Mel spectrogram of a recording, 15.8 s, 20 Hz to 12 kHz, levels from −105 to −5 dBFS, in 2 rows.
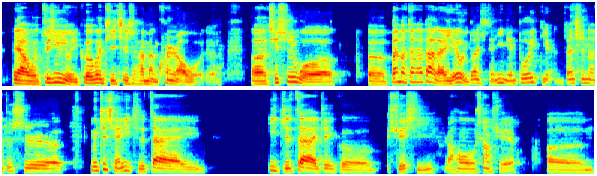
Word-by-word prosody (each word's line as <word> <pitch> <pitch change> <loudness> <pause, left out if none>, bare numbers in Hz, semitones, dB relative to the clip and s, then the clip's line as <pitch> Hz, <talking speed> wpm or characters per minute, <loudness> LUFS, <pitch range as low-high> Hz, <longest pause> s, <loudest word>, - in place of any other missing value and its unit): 哎 140 - +6
呀， 125 -2 +9
我 115 -1 +3
最 140 +10 +2
近 180 +1 +3
有 145 - +4
一 100 - 0
个 135 +6 +4
问 160 0 +3
题， 125 - 0
其 125 +1 0
实 125 - -3
还 120 -1 -2
蛮 110 -3 0
困 - - -1
扰 - - +2
我 - - -4
的。 - - -12 0.4
呃， 115 0 +4
其 115 +9 0
实 170 +4 +1
我， 100 - +4 0.5
呃， 110 -1 -2
搬 180 - +5
到 195 - +3
加 190 +1 0
拿 185 0 +1
大 195 +1 +5
来 115 - +5
也 120 +1 +2
有 180 - +3
一 - - -5
段 150 -1 -1
时 - - -11
间， - - -7
1 165 - -2
年 120 -3 -4
多 165 +4 -1
一 185 - -2
点。 - - -9
但 145 - -3
是 155 +1 -4
呢， 150 -2 -4
就 145 +2 -10
是 135 -3 -3 0.5
因 165 - -4
为 165 - -1
之 215 - -1
前 210 -6 0
一 170 - -2
直 120 -5 -8
在 120 -3 +3 1.1
一 175 -3 -5
直 130 -1 -2
在 130 -2 +4
这 130 0 -6
个 110 - -7 0.5
学 120 - -4
习， 115 -2 -8
然 105 - -8
后 120 -1 -4
上 125 +2 -5
学， 440 +3 -8 0.4
呃， 95 -2 -6
130 Hz, 240 characters per minute, -22 LUFS, 115-165 Hz, 1.1 s, 呀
